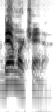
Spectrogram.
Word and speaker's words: Demarchena: I've been working with this guy for many, many years, and I'm finally going to pronounce his name exactly right. David Demarchena. Demarchena. Yep. Demarchena.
